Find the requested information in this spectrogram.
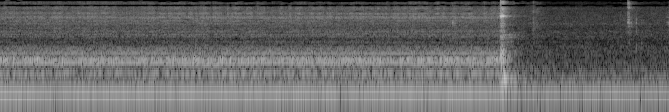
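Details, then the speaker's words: Steady motor hum of a pump inflating an arm cuff, then a sharp click and quieter hum: a vintage coin-operated blood pressure machine with the arm fully inserted, reading in the normal range. "so we're gonna put our quarter in there and get his reading there we go so it's gonna hold it"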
